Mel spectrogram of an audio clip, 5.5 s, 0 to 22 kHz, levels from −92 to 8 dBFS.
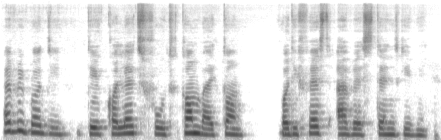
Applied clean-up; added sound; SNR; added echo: neural mask model Resemble Enhance denoiser.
